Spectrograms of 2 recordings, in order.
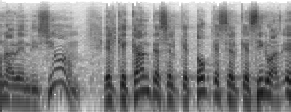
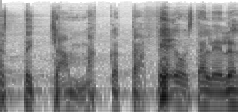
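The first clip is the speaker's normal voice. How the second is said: mock grumble; 11 semitones lower than usual. Preacher voicing an unkind thought at a baby dedication, low sneer. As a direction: growl the insult like a grumpy onlooker.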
